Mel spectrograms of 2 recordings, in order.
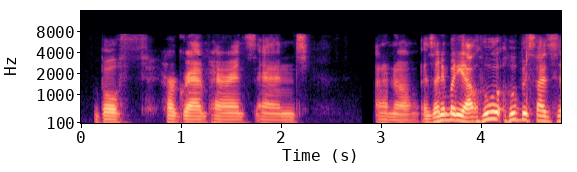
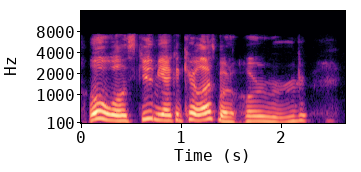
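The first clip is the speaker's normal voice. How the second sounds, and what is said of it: Goofy yeehaw-style character voice. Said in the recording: “this yeehaw accent ... It's my Dean voice.”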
